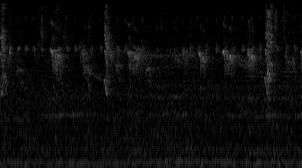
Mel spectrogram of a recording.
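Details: A flock of Baya weavers, yellow males and brown females, feeding together at breakfast; short high chirps and downslurred squeaky notes scattered irregularly over a steady low hum.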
